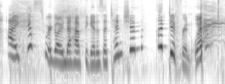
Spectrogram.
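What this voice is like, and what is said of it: Tobias Funke impression. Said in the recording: “I can only hear this in a Tobias Funke voice.”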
